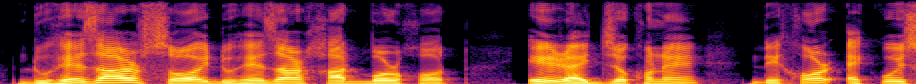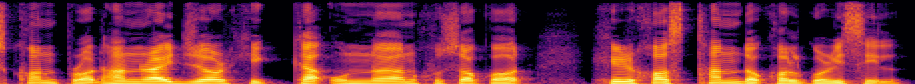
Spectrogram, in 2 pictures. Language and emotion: Assamese, neutral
